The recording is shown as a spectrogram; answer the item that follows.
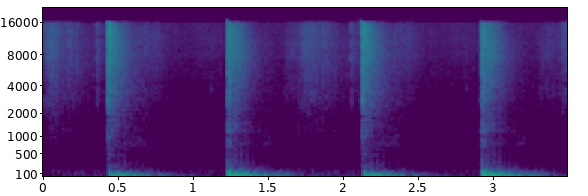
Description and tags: Sonido de pasos de criatura grande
